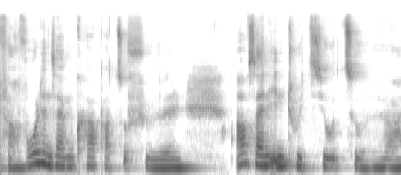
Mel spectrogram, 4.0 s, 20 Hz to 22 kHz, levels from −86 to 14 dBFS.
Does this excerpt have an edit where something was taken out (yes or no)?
no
